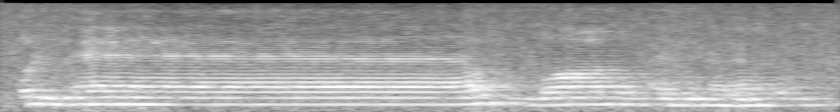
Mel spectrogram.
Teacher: وجه الأول والإبدال هو أن نبدل الهمزة الثانية ألفا وتمد بمقدار ست حركات مدا لازما · Term: الوجه الإبدالي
